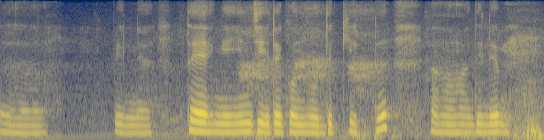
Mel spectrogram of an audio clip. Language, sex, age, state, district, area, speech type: Malayalam, female, 45-60, Kerala, Kasaragod, rural, spontaneous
